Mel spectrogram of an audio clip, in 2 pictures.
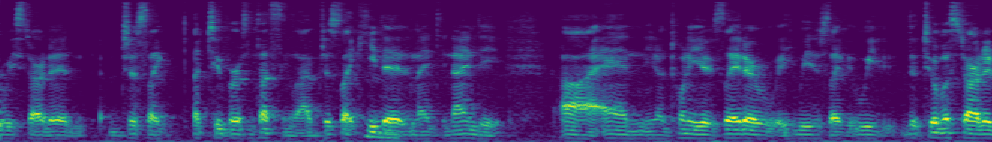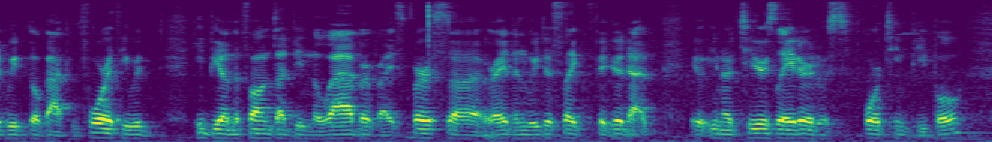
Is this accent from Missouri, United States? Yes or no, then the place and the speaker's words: yes; St. Louis, Missouri, United States; moved away as an adult; also born or lived in Michigan; born and raised in St. Louis, Missouri.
